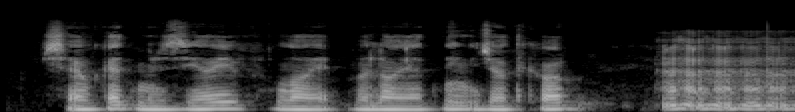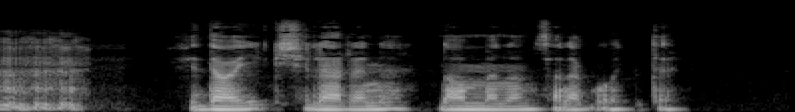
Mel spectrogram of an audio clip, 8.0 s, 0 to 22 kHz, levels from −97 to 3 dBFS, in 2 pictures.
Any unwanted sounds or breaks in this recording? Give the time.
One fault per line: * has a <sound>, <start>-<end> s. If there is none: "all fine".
* has a laugh, 3.3-4.4 s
